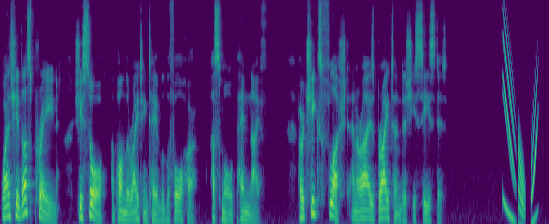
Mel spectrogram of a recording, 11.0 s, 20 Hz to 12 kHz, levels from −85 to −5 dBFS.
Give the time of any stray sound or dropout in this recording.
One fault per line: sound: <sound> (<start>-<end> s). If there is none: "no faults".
sound: chirp (10.1-10.8 s)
